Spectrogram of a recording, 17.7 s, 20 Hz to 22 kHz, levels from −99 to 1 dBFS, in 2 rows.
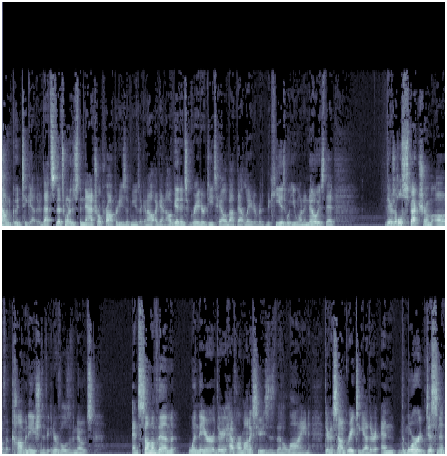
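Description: Five small forward jumps in the sound occur at 9.64, 10.70, 13.86, 15.42 and 16.97 s. Each skips a few tens of milliseconds of audio, with the last one a little longer. The likely cause is a dropped buffer (overrun): capture fell behind, the hardware overwrote unread samples, and the remaining audio was joined with no silence between. On a waveform each appears as an abrupt step discontinuity, and on a spectrogram as a thin vertical broadband line.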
